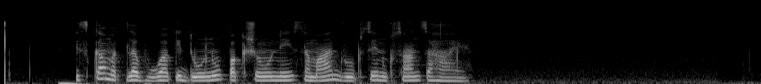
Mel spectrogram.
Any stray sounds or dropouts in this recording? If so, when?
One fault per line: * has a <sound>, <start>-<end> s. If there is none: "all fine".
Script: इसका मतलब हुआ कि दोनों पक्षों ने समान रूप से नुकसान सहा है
all fine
